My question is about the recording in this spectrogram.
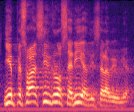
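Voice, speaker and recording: Male pastor with a Mexican accent, high voice, impassioned sermon with swings from loud to hushed, church reverb. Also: sing-song, fast talker. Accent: Mexican Spanish. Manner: preaching with rising intensity, then dropping to a low, soft tone. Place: church sanctuary. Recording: long reverb of a church hall.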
